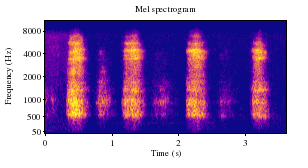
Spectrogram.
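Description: Fast, forced breaths at about one a second, loud airy exhales after softer inhales, then a voice. Deliberate, acted hyperventilation.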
